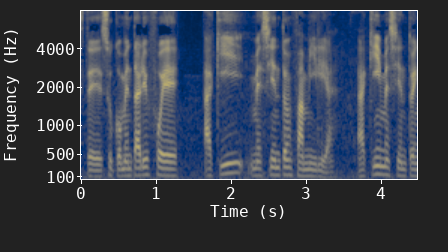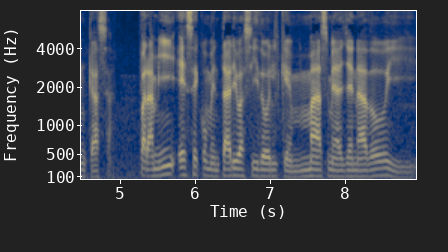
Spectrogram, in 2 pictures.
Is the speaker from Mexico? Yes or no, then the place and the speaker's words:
yes; Mexico; Sí, yo soy mexicano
